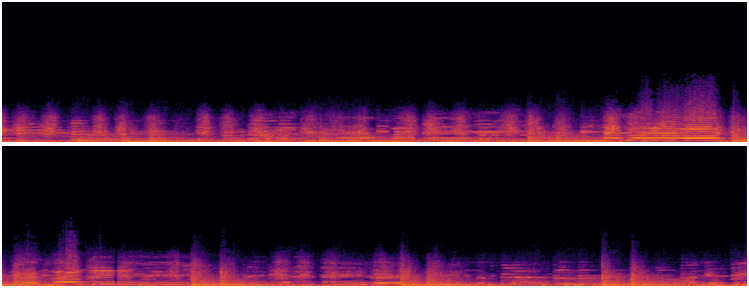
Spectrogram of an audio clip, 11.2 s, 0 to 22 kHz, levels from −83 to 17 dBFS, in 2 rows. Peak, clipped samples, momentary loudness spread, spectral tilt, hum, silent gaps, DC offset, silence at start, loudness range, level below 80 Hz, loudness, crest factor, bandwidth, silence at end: -6 dBFS; under 0.1%; 8 LU; -7.5 dB/octave; none; none; under 0.1%; 0 s; 4 LU; -56 dBFS; -20 LUFS; 14 dB; 8.2 kHz; 0 s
